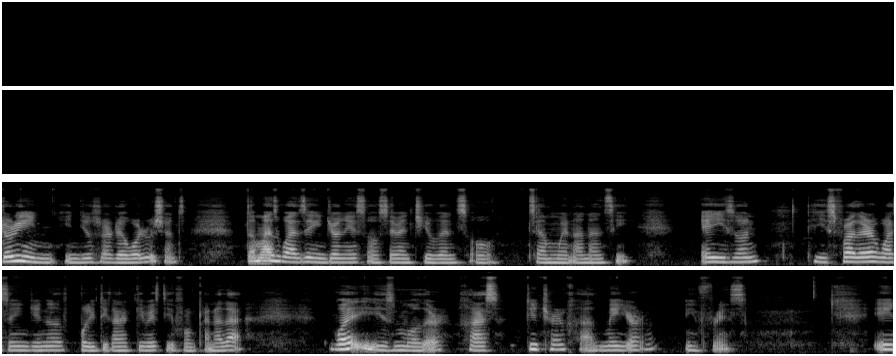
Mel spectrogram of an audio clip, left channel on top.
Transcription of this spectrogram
industrial revolutions, Thomas was the youngest of 7 children of Samuel and Nancy Edison. His father was an engineer political activist from Canada, while his mother has teacher had major influence.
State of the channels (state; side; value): silent; left; digital silence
